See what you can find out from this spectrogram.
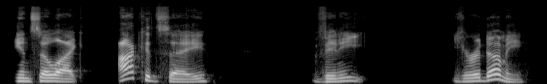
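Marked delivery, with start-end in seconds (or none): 3.1-5.2 mild, unalarming, calm and even-toned delivery. Showing how a spoken insult can sound, unlike text: calm, not angry. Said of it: "when I say it like that, it sounds very unalarming and very like, you know, not not angry".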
